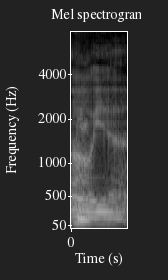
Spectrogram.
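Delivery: very low bassy voice. Imitating the other speaker's grunting just now: imitating a bassy voice. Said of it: "Very bassy. You were down here".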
